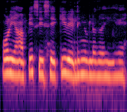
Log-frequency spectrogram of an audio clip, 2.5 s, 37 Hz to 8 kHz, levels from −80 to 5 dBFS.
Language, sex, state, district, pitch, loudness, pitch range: Hindi, female, Uttar Pradesh, Saharanpur, 220 Hz, -14 LUFS, 210-230 Hz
